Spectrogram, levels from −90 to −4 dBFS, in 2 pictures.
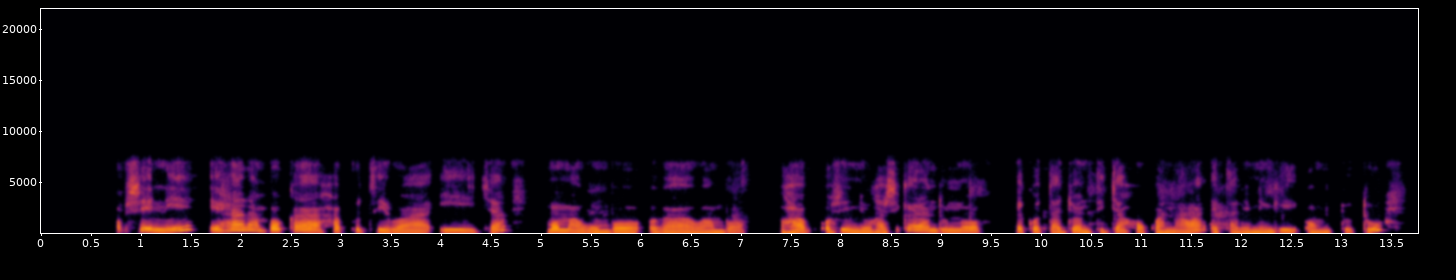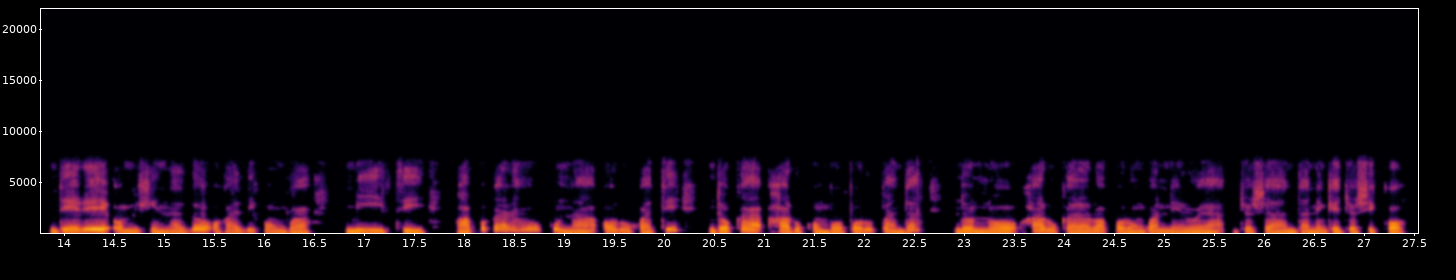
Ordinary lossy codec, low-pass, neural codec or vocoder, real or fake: Opus, 24 kbps; 7.2 kHz; none; real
